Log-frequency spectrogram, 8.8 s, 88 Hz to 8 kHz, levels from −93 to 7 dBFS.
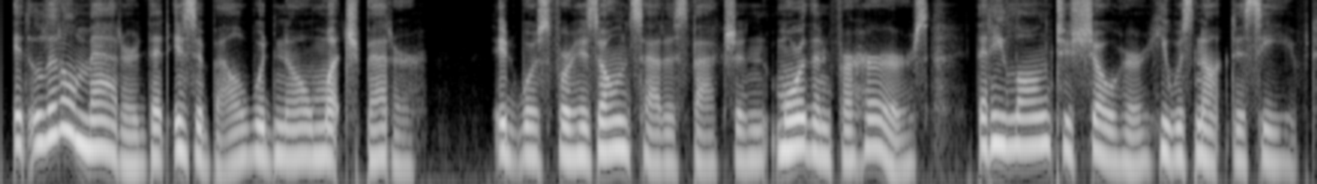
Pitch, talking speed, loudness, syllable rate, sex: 180 Hz, 200 wpm, -17 LUFS, 5.3 syllables/s, female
